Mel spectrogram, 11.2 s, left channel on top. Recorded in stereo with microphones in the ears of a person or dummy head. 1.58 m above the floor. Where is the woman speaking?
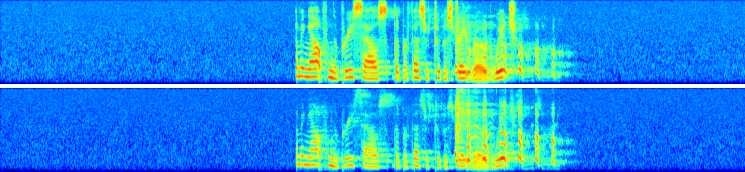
75° left (ahead or behind), 1.6 m.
